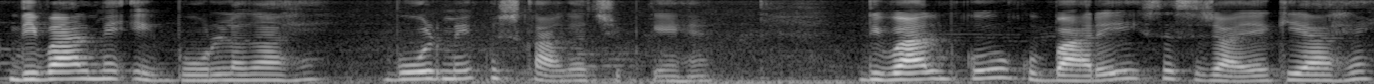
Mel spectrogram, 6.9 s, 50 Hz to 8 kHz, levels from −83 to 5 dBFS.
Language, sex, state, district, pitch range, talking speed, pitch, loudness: Hindi, female, Bihar, West Champaran, 205-255 Hz, 165 wpm, 230 Hz, -21 LUFS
